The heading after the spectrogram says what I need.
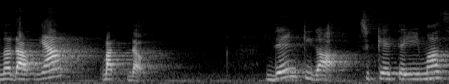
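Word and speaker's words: でんき: Từ này chúng ta đọc là đèn kỳ.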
